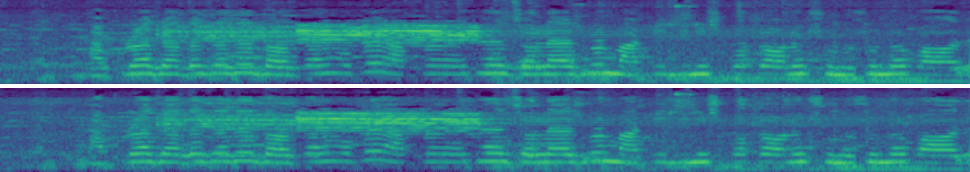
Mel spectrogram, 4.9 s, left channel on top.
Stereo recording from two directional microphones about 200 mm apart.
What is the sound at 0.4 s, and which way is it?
Speech, 5° left (ahead or behind).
